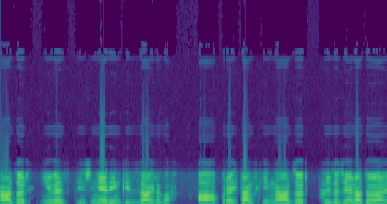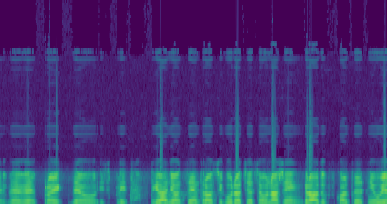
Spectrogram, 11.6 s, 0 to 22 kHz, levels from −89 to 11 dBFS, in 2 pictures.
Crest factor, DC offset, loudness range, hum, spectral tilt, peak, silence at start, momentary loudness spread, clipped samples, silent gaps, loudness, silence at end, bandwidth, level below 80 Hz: 16 dB; under 0.1%; 3 LU; none; -3.5 dB/octave; 0 dBFS; 0 s; 10 LU; under 0.1%; none; -16 LUFS; 0 s; 17.5 kHz; -70 dBFS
